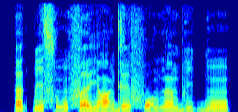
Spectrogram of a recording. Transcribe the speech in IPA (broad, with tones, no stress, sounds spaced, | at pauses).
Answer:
ɛ˦ k͡p i˦˨ s ũ˨˦ f ɛ˦ j ã˧ ɡ e˨ f ɔ˨ n ɛ̃˧ b i˧ ɡ͡b ũ˦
